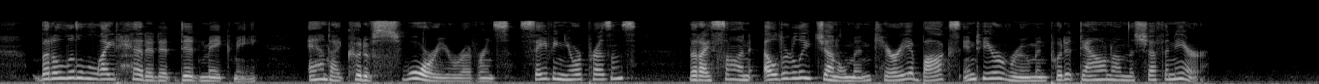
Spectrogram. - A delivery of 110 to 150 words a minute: No, average, 175 wpm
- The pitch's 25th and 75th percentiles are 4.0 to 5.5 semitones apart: Yes, average, 4.7 semitones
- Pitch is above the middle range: Yes, high, 215 Hz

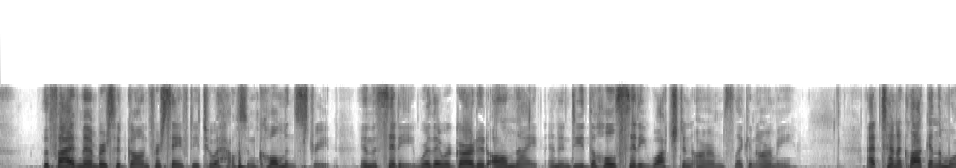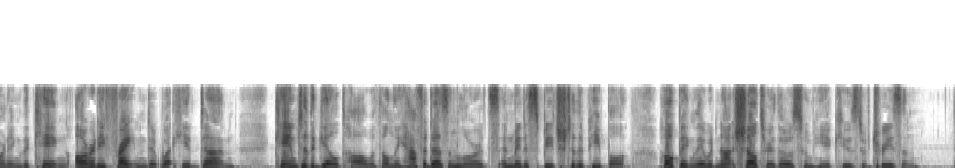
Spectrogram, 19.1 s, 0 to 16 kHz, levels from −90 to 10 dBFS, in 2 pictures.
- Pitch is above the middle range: No, medium, 180 Hz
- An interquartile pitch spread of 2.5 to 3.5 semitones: No, average, 4.8 semitones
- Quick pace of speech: Yes, fast, 240 wpm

